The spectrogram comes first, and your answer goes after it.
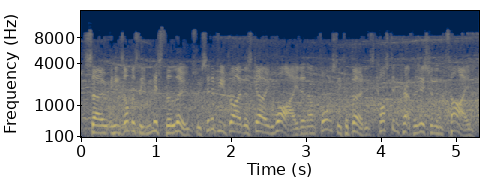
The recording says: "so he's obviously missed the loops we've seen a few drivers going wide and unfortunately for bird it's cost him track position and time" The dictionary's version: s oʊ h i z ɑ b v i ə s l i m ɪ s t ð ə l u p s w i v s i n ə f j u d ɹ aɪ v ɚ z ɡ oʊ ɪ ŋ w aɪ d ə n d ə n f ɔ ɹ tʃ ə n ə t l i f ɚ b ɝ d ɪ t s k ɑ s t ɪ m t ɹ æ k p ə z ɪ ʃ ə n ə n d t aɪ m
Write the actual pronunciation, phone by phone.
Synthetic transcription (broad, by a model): s oʊ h i z ɑ b v i ə s l i m ɪ s ð ə l u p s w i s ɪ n ə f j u d ɹ aɪ v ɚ z ɡ oʊ ɪ ŋ w aɪ d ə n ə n f ɔ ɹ tʃ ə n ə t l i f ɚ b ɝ d ɪ t s k ɑ s t ɪ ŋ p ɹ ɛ p ə z ɪ ʃ ə n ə n t aɪ m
